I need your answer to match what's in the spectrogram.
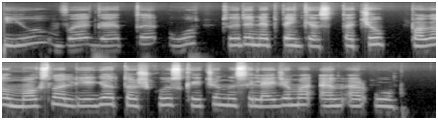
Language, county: Lithuanian, Šiauliai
